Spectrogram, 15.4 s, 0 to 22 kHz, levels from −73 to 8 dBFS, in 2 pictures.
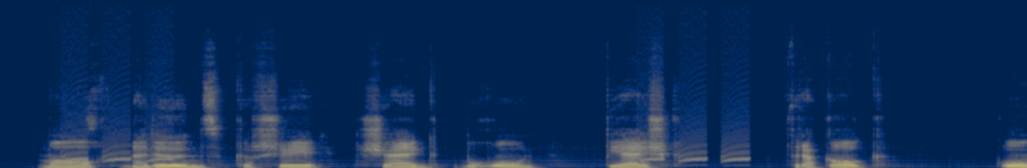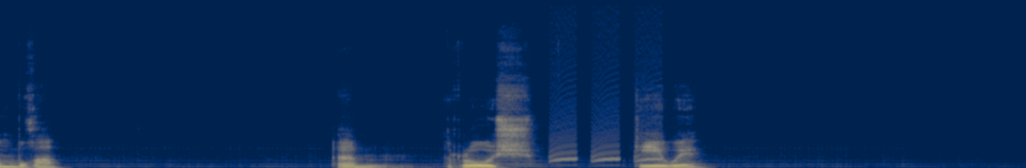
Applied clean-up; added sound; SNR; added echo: none; Alarm; 14 dB; none.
